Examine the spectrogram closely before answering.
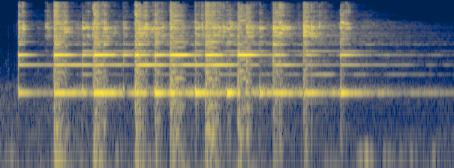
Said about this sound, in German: Oder für was ist die Glocke? Das ist eine klassische Blechschelle.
